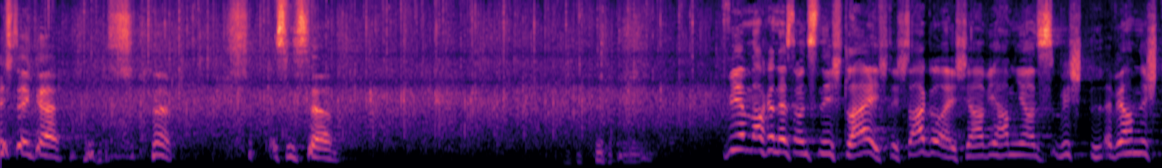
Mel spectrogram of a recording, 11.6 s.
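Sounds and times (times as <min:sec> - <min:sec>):
laughter: 0:00.0 - 0:01.8, 0:05.6 - 0:06.7
speech: 0:00.0 - 0:03.6, 0:06.0 - 0:06.6, 0:07.2 - 0:11.6
audience applause: 0:00.0 - 0:07.9.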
